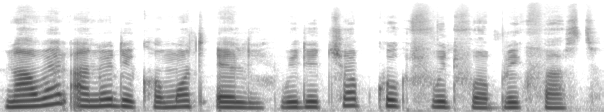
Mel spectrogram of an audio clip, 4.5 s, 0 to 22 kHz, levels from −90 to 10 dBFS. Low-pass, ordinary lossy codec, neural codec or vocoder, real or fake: 19.8 kHz; none; codec, 44.1 kHz, 7.8 kbps, Pupu-Codec; fake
